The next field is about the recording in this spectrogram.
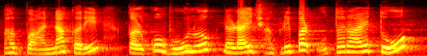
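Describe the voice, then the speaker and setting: A woman's voice: fairly high pitch, lively intonation, takes it slowly, voice pushed down. A woman voicing a meddling, needling sister-in-law who feigns agreement in a family story. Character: meddling, trouble-stirring young sister-in-law. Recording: dull, lo-fi sound.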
